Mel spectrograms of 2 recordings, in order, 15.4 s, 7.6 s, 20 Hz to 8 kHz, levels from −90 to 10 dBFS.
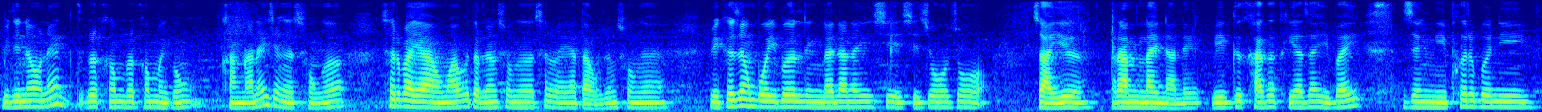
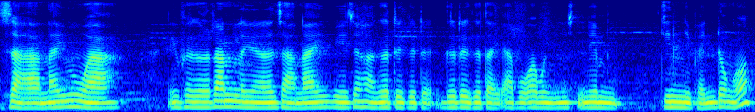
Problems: none marked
